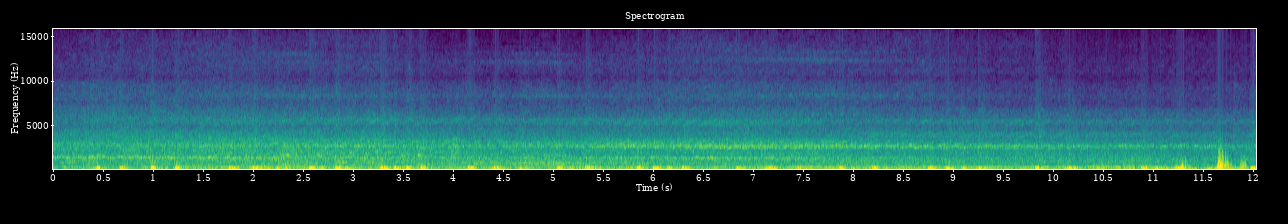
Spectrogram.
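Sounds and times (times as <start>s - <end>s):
electric train whine: 0.0s - 12.0s
train wheels thumping: 0.4s - 12.0s.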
